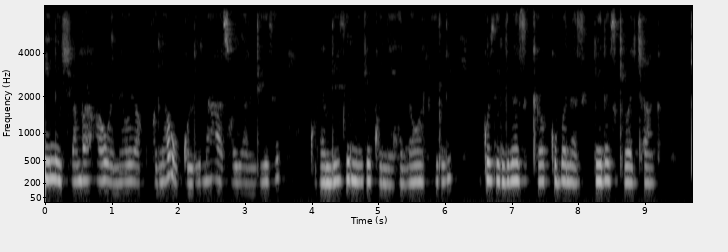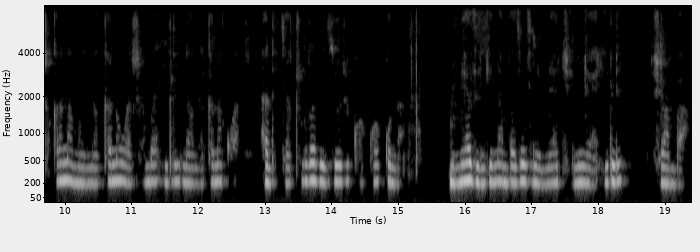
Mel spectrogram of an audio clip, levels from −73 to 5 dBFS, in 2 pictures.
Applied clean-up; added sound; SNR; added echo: neural mask model Resemble Enhance denoiser.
